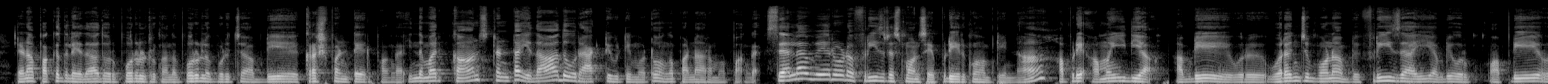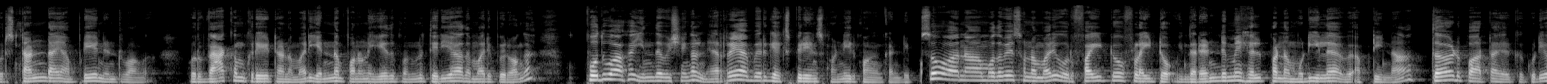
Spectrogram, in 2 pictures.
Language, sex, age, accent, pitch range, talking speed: Tamil, male, 30-49, native, 120-160 Hz, 155 wpm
